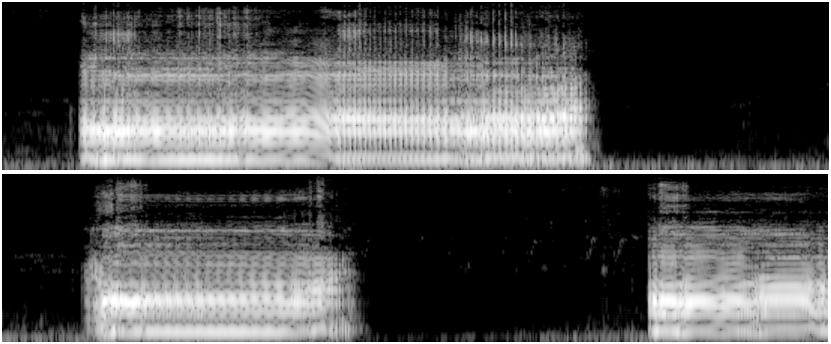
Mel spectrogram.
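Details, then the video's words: Buffalo calling: three long, drawn-out, harmonic lowing calls of about three, two and one-plus seconds, separated by silent gaps, the first with a wavering rise and fall in pitch midway; no other sounds heard. "Buffalo Sound"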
